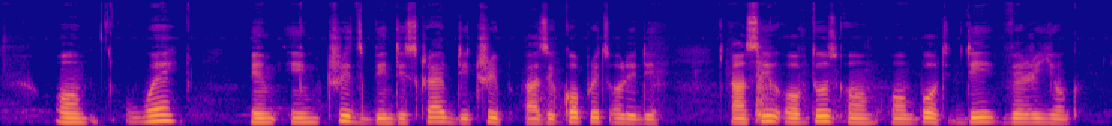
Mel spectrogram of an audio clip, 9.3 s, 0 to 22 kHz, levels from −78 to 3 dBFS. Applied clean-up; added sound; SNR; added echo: none; none; none; none.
